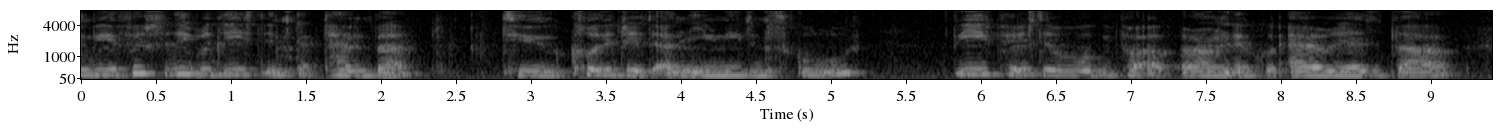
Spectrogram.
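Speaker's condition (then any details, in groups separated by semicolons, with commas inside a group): Cerebral palsy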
